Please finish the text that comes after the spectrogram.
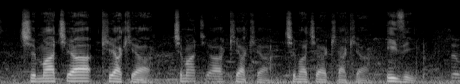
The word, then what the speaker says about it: Chmachyakyakya: I've been practicing this, so Chmachyakyakya. Chmachyakyakya.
